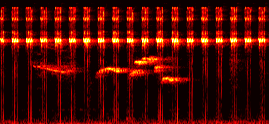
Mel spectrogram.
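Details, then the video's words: Cricket, a real recording used for training songbirds: a high, sharp chirp pulsing steadily about four times a second, with faint whistled notes from other birds sliding down in the background. "ASLI SUARA JANGKRIK"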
